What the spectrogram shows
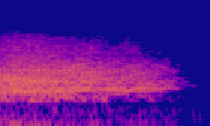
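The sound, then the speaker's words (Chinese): A steady, loud roar of an aircraft engine with a whirring, helicopter-like texture holds for about two seconds, then quickly dies away to silence; a wobbling aircraft in a Rambo film scene, from which a man falls after shooting at Rambo. “阿尔特对着兰博又开了两枪，可惜非但没有击中兰博，他自己却从摇摇晃晃的飞机中摔了出来，一命归天。”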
